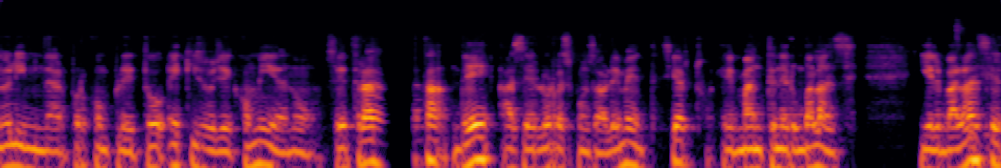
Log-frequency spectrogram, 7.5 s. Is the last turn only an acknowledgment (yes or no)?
yes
